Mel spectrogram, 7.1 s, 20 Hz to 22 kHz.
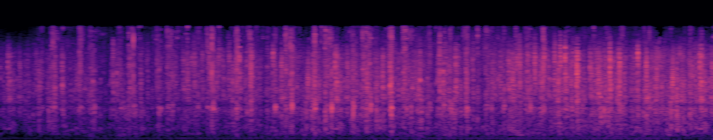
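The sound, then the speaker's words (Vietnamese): Hooves of four horse-drawn carriages approaching, a dense continuous patter of many clattering hoofbeats that grows a little louder partway through. “nha dịch áp tải 4 chiếc xe ngựa hướng bên này mà chạy tới”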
